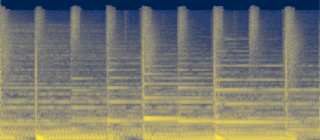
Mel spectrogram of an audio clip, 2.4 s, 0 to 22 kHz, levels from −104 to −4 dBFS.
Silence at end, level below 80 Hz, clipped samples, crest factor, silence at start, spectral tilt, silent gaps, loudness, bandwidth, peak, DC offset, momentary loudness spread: 0 s; -18 dBFS; under 0.1%; 14 dB; 0 s; -6 dB/octave; none; -16 LUFS; 18 kHz; 0 dBFS; under 0.1%; 4 LU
